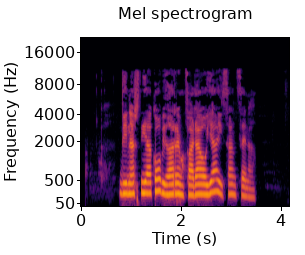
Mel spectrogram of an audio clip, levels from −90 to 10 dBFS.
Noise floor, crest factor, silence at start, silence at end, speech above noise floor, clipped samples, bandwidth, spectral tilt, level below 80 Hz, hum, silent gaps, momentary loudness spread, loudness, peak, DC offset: -74 dBFS; 16 dB; 0.75 s; 0.7 s; 58 dB; under 0.1%; 11.5 kHz; -6 dB/octave; -60 dBFS; none; none; 12 LU; -16 LUFS; 0 dBFS; under 0.1%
